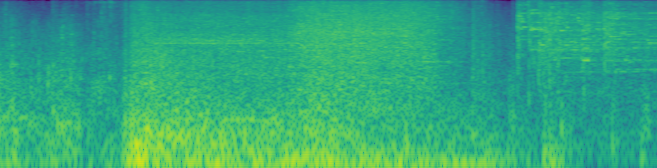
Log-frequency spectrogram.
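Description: A frosty blast bursts out with a loud hissing whoosh.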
